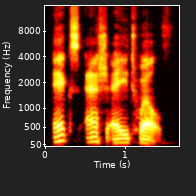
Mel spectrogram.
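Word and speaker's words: X Æ A-12: It's pronounced XA12.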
